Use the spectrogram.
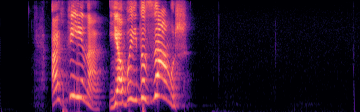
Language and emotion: Russian, positive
